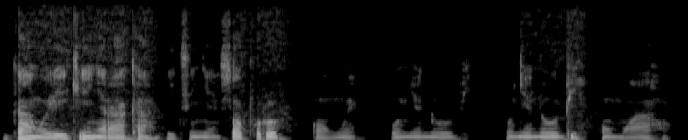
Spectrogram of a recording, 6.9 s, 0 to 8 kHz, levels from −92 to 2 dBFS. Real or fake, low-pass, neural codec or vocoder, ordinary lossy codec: fake; none; codec, 16 kHz, 16 kbps, FreqCodec, larger model; none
